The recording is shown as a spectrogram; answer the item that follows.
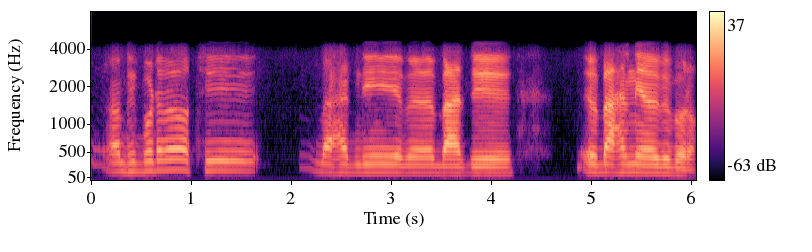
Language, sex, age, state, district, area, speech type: Odia, male, 18-30, Odisha, Nayagarh, rural, conversation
